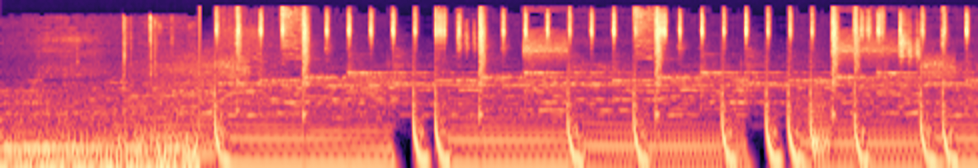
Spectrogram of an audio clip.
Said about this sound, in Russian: пока греем машину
